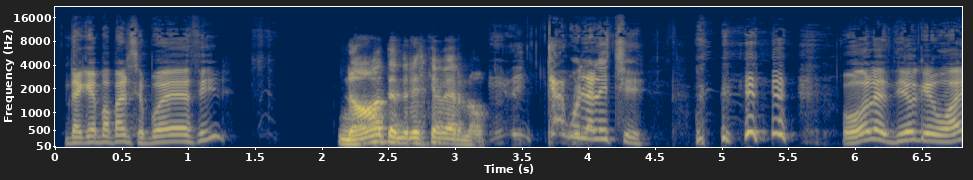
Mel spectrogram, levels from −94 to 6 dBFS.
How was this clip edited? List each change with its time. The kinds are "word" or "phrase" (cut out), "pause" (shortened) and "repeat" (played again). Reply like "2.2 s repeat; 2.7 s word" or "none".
none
